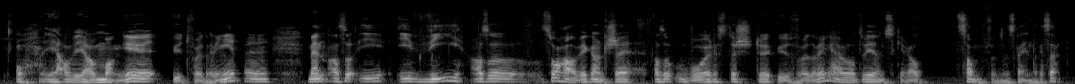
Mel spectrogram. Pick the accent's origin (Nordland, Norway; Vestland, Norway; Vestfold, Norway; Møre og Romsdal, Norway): Vestfold, Norway; Nøtterøy; Jeg er oppvokst på Nøtterøy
